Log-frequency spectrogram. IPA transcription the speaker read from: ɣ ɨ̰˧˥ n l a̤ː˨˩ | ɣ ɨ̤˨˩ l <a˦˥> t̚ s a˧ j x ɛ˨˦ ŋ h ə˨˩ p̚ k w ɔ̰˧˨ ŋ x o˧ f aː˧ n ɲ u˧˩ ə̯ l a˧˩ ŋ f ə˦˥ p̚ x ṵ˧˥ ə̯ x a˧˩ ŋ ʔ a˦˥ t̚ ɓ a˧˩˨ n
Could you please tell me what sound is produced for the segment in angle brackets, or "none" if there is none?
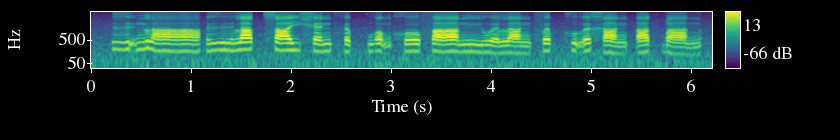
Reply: a˦˥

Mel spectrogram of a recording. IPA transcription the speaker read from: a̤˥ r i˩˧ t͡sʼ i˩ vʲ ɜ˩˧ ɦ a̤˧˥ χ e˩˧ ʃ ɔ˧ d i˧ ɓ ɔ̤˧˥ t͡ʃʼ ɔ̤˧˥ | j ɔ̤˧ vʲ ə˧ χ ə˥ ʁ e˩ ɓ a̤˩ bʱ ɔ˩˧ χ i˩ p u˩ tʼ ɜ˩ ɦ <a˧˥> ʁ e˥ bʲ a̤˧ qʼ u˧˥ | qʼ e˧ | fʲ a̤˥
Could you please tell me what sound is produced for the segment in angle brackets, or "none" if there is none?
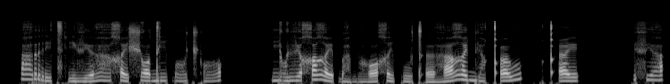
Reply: a˧˥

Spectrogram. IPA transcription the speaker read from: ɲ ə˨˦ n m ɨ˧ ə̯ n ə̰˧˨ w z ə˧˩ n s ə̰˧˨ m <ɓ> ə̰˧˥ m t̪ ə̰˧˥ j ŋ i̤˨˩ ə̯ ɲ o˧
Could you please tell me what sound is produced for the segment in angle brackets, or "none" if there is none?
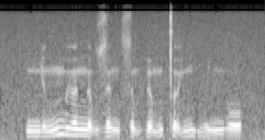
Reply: ɗ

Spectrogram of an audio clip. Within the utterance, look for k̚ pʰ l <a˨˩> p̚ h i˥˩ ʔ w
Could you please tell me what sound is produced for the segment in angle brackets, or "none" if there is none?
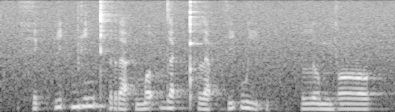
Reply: a˨˩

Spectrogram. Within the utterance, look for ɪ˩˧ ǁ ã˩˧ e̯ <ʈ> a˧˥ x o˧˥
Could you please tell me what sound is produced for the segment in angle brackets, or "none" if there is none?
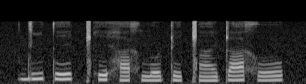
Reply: ʈ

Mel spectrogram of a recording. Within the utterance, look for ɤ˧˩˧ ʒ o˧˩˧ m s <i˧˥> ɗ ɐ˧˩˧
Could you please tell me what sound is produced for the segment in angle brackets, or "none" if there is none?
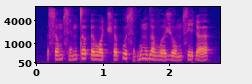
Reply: i˧˩˧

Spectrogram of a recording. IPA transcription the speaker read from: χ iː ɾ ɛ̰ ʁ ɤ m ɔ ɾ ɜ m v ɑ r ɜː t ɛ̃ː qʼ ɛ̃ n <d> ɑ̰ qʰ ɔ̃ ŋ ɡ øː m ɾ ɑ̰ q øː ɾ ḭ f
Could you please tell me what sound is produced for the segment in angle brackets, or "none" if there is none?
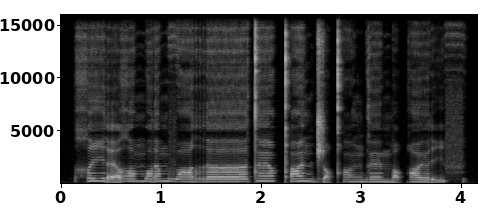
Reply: d͡ʒ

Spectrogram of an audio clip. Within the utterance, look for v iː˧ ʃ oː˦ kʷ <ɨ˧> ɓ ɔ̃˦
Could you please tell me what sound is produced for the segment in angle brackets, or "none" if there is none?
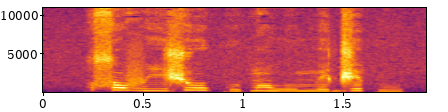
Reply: ɨ˧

